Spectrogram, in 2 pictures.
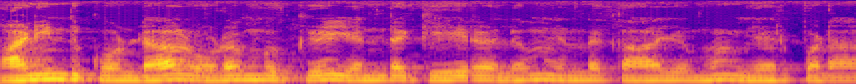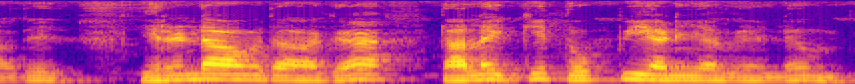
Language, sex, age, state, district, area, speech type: Tamil, male, 60+, Tamil Nadu, Coimbatore, urban, spontaneous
